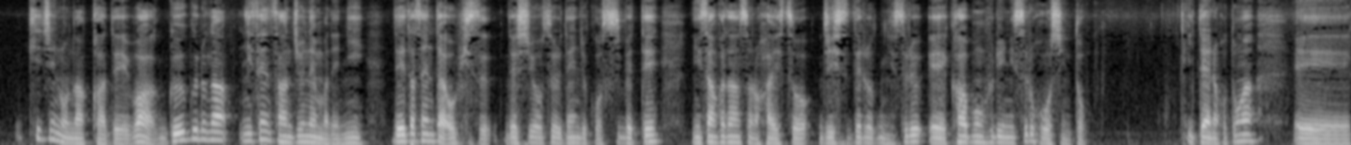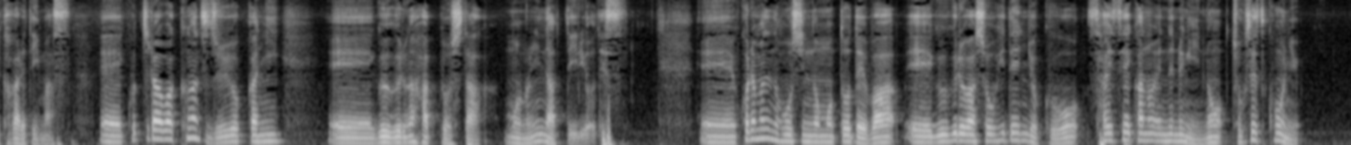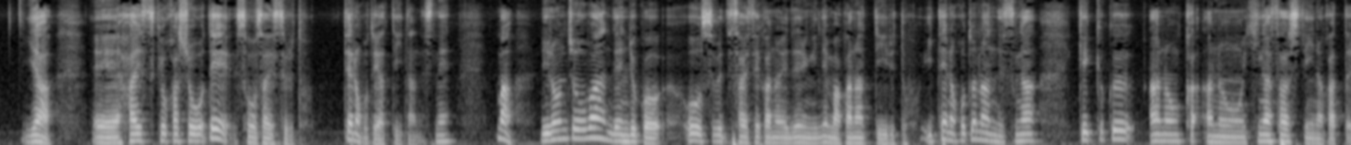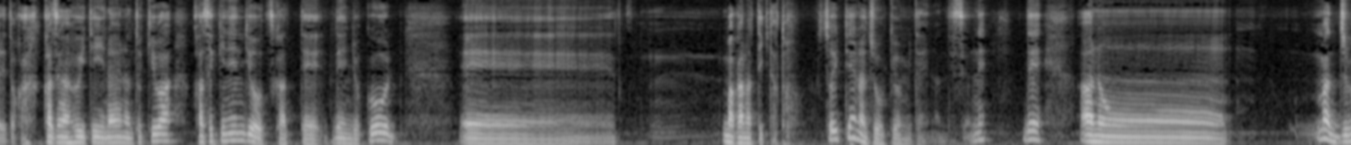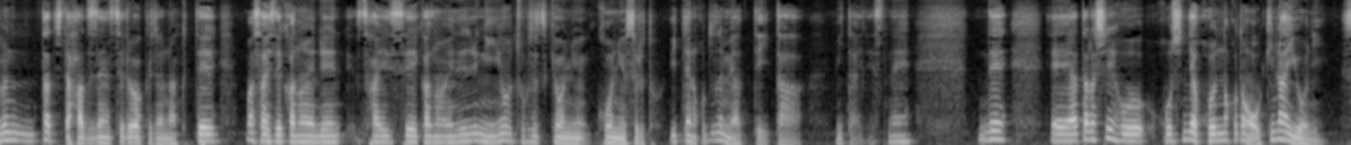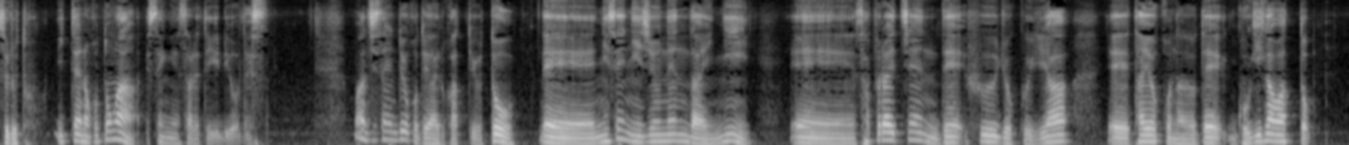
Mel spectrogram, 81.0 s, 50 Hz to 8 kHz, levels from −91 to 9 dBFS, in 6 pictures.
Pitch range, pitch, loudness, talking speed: 100-140 Hz, 115 Hz, -18 LUFS, 335 characters per minute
